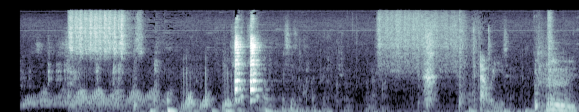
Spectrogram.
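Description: Voices and scattered instrument sounds from a band in a small room before a song starts, with two short stretches of high hiss, one about a second in and one near six seconds.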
